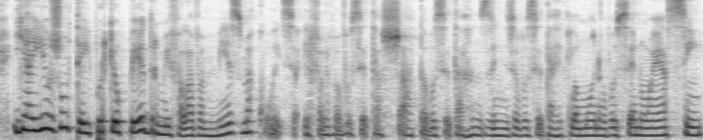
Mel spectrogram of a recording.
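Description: Very fast, with hardly any pauses, lively intonation, big swings in loudness, and a dark, mellow, somewhat breathy tone. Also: woman, fairly low pitch for a woman. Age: 50s. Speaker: former judge and social media creator. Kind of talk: casual interview chat.

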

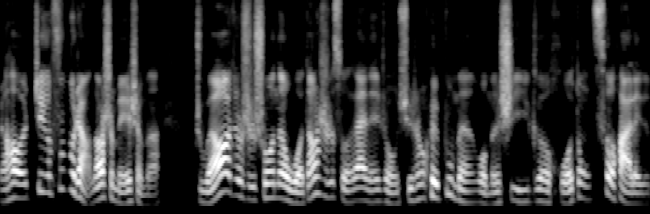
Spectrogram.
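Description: At a very fast pace, a man with fairly high pitch speaks with lively intonation and big swings in loudness, in a dry, close sound with no echo. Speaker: podcast host, guest here. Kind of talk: casual interview. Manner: energetic, youthful.

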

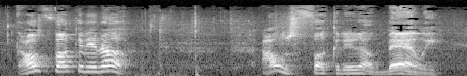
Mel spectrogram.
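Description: A man talking at a fairly quick pace amid noticeable background noise. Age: 20s. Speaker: podcaster. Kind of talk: casual monologue. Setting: at home. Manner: animated.

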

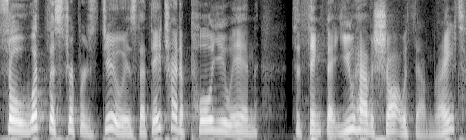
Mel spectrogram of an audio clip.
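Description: On a very clean recording with a silent background, a man with a Canadian accent speaks at a moderate pace in a high, dark, mellow voice with lively intonation. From Yukon, Canada. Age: 30s. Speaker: gym owner. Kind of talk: casual chat.

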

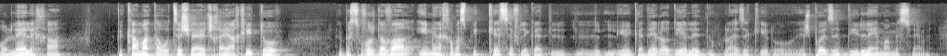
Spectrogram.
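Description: A man's medium-pitched voice, dark, mellow and somewhat breathy, at a moderate pace with monotone, flat intonation. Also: very clean recording, silent background. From Israel (Netanya). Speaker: podcast host. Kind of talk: casual interview chat.

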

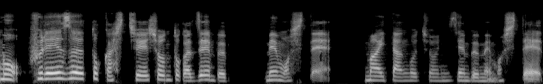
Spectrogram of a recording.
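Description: A woman speaks with a fairly high pitch. Her voice swings very widely in pitch. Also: dry, close sound with no echo. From Japan, Yokohama. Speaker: French teacher. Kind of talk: interview.

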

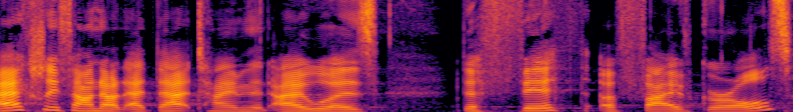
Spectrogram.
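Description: On a very clean recording with a silent background, a woman with an American accent speaks at a fairly quick pace in a medium-pitched voice with a bright, sharp tone. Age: 40s. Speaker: church lay leader. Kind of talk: sermon.

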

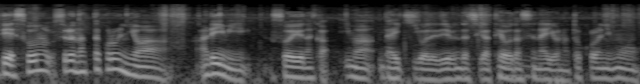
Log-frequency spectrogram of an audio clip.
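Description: Fairly low in pitch, a man speaks at a fairly quick pace with lively intonation. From Okinawa. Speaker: social activist. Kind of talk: casual interview.

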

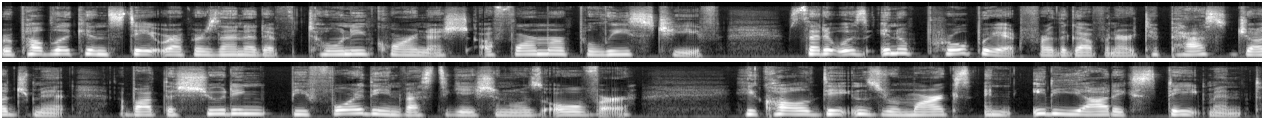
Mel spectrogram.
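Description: Recorded very cleanly with a silent background and a dry, close sound with no echo, a woman speaks at a fairly quick pace. She has an unremarkable speaking voice at a medium pitch with ordinary pitch variation. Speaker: podcast reporter. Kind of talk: scripted narration. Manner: serious, measured.

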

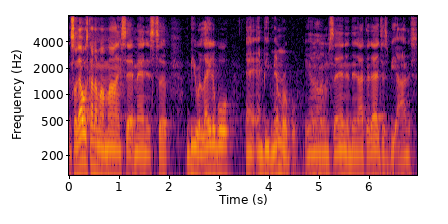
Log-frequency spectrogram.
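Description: With audible room echo, a man talks very fast at a fairly low pitch with ordinary pitch variation. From Nashville, Tennessee (partly Chicago). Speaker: education entrepreneur. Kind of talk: casual interview.

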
